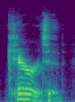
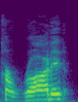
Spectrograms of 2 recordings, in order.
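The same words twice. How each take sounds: First: The word begins like 'carrot'. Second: The word does not begin like 'carrot'. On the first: The speaker calls it wrong. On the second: The speaker calls it right.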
